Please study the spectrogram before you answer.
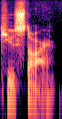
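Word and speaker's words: Q*: later this one was dubbed Q pronounced qar and um according to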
